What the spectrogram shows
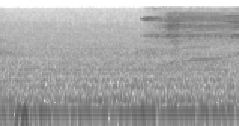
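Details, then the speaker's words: Brushless motor after replacing the worn, debris-filled bearings that caused noise and overheating: it spins up with a clean, smooth, rising whine and no grinding or rattle. Normal running after repair. "I put these new bearings in here and here I would let you hear it it doesn't you can that's actually pretty good now"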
